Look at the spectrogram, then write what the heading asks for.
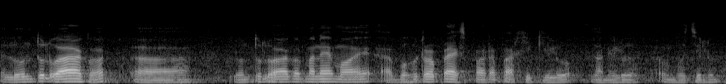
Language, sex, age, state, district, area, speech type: Assamese, male, 18-30, Assam, Nagaon, rural, spontaneous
